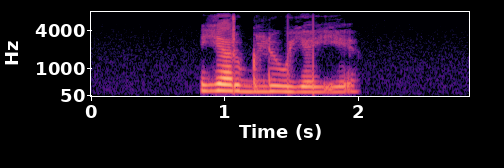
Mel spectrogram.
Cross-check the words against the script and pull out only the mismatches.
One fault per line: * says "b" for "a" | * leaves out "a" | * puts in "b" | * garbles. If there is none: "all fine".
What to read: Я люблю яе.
all fine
